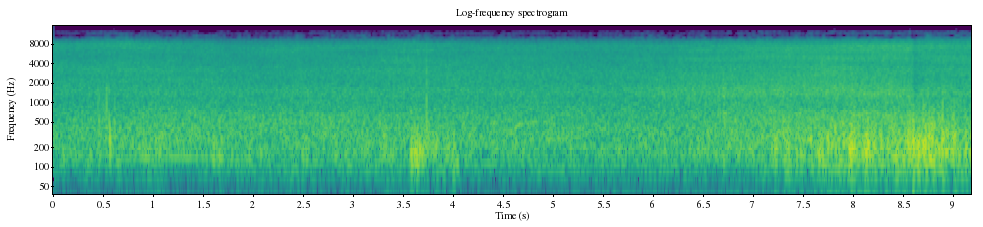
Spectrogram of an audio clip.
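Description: Cars and trucks splash at speed through deep standing water on a flooded road, a steady roaring hiss of spray that swells louder toward the end as traffic passes, with a faint rushing wind in the background.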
